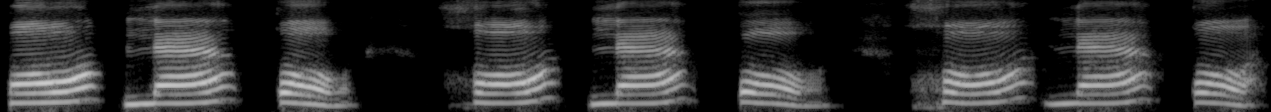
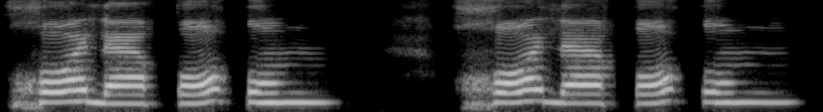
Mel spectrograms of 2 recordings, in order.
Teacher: In this example, letter kha is heavy, lam is light, qaf is heavy. The transition from heavy to light and then heavy, sometimes it becomes difficult.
